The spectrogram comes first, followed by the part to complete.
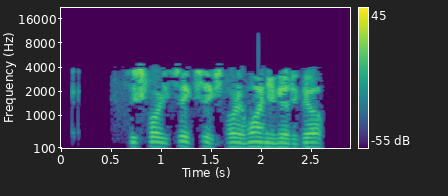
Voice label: Public Transit System Light Rail Maintenance, scanner; Valley Metro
